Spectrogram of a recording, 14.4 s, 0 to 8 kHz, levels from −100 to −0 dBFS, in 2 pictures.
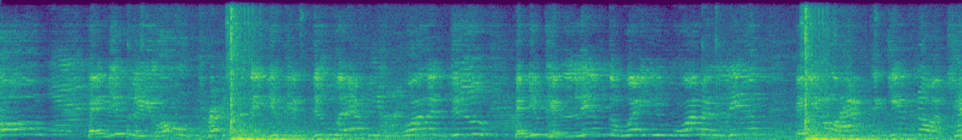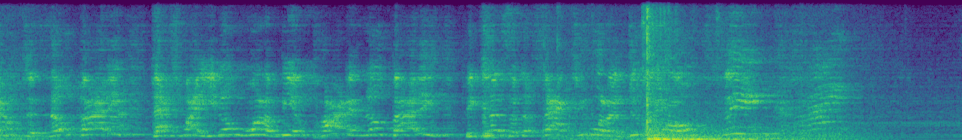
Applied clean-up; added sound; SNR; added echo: none; Door; -3 dB; reverberation time 0.8 s.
